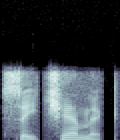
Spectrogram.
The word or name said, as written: sachemic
